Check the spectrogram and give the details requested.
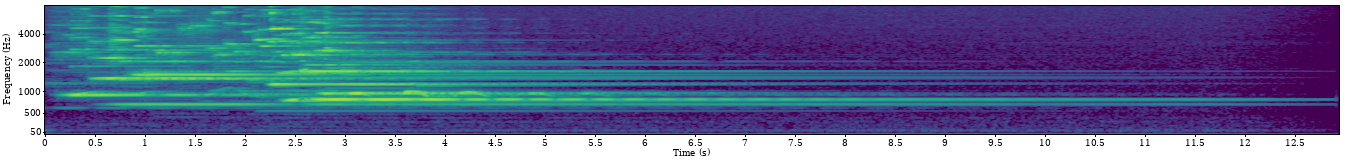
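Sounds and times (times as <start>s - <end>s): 
waterphone: 0.1s - 7.0s.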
